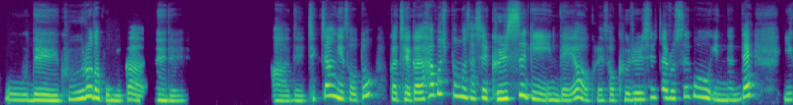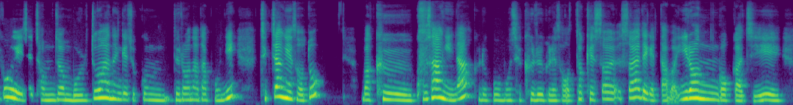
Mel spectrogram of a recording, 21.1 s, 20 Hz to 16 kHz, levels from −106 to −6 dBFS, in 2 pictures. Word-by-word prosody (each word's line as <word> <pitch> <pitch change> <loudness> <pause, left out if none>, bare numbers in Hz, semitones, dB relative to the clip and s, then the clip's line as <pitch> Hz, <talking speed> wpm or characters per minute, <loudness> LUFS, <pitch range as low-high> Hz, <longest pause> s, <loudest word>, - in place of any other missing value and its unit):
오 200 -1 -5
네. 195 -2 +3
그러다 255 - +3
보니까 190 +1 -3 0.2
네네. 180 -2 -2 1.1
아 180 -1 -6
네. 180 -1 -6
직장에서도 280 - 0
그러니까 260 -10 -7
제가 230 +2 0
하고 375 +9 0
싶은 415 -5 -4
건 305 - +4
사실 265 0 0
글쓰기인데요 240 - +1
그래서 190 +1 -7
글을 225 +2 -2
실제로 280 +1 -2
쓰고 310 0 -2
있는데 205 - -1 0.4
이거에 260 +5 +4
이제 200 -1 -7
점점 200 0 -3
몰두하는 240 +7 +3
게 220 -1 -4
쪼끔 205 -2 -6
늘어나다 210 -1 -6
보니 210 - 0 0.3
직장에서도 280 - +4 0.5
막 210 -3 -7
그 205 -5 0
구상이나 265 - +3
그리고 195 - -8
뭐 190 0 -6
제 190 +1 -14
글을 200 +1 -3
그래서 185 -1 -6
어떻게 220 +5 -6
써 235 +4 -5
써야 275 +4 -1
되겠다 190 -8 -2
막 - - -7
이런 250 -3 +6
것까지 185 0 -2
215 Hz, 300 characters per minute, -23 LUFS, 195-265 Hz, 1.1 s, 이런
